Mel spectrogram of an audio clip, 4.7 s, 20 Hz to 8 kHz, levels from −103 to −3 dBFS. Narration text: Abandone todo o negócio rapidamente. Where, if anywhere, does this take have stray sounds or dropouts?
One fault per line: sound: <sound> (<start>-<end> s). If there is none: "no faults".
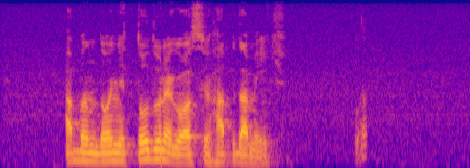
sound: laugh (3.5-3.7 s)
